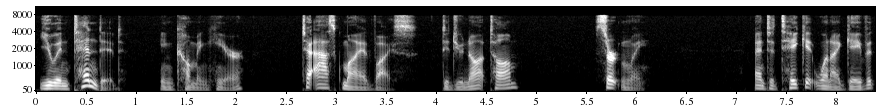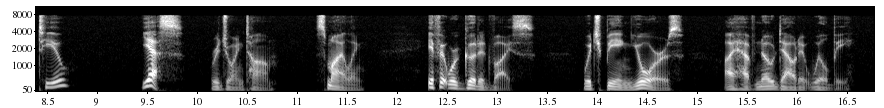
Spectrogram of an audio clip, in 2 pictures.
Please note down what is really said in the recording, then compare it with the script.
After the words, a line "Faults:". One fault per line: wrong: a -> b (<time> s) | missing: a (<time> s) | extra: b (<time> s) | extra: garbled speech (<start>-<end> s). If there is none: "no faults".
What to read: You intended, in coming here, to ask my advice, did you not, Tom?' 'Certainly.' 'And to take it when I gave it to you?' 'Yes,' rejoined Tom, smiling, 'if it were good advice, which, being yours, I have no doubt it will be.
You intended, in coming here, to ask my advice, did you not, Tom?' 'Certainly.' 'And to take it when I gave it to you?' 'Yes,' rejoined Tom, smiling, 'if it were good advice, which, being yours, I have no doubt it will be.
Faults:
no faults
